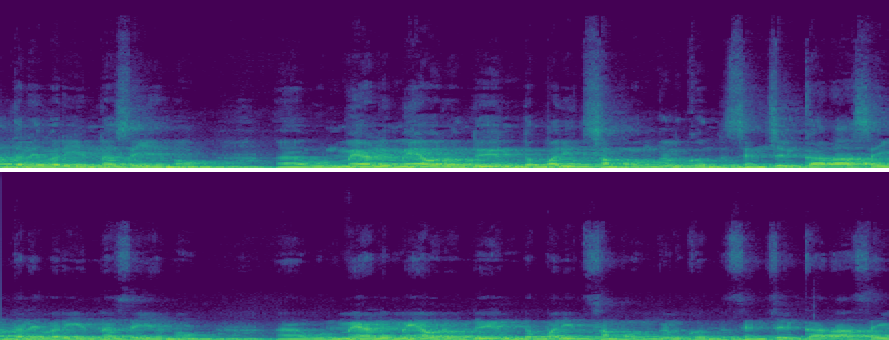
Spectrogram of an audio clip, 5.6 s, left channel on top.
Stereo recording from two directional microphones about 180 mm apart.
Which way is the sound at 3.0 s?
15° left (ahead or behind).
